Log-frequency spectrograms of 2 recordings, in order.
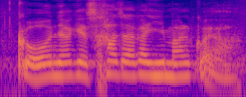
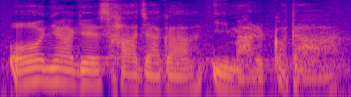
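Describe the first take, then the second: First: Said in the usual way. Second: Low, very slow scripture quotation; grave, unhurried pronouncement; solemn pronouncement. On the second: Retold or imitated. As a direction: intone it low and drawn out, like a divine decree. Quotes God's solemn pronouncement in scripture.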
